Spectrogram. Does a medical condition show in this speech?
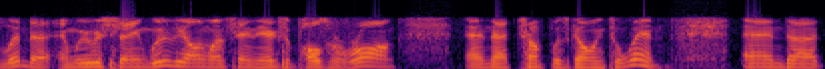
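No.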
